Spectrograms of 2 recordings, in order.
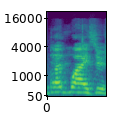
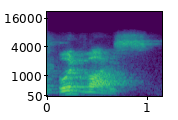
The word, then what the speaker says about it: Budweis: The German pronunciation of the town is Budweis.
